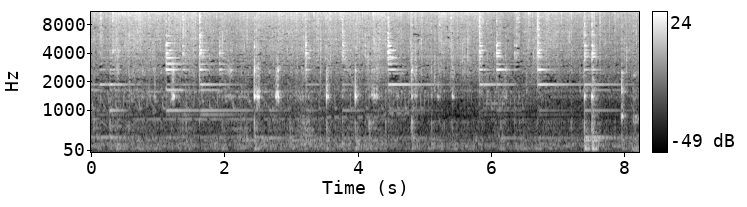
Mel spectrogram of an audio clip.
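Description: Cubed chicken sizzling as it fries in a pot, with a utensil scraping and clicking against the pot in irregular strokes as it is stirred.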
